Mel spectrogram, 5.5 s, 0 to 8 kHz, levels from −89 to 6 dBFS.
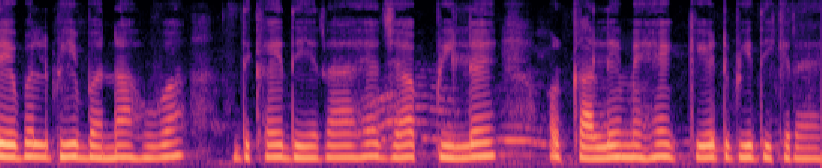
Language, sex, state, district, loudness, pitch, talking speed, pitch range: Hindi, female, Bihar, Patna, -18 LUFS, 215 Hz, 205 wpm, 205-220 Hz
